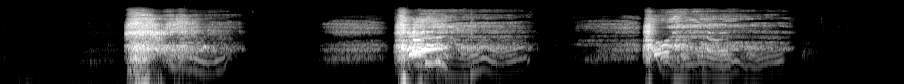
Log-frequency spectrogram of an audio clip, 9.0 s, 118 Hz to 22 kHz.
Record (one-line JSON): {"exhalation_length": "9.0 s", "exhalation_amplitude": 23766, "exhalation_signal_mean_std_ratio": 0.37, "survey_phase": "beta (2021-08-13 to 2022-03-07)", "age": "65+", "gender": "Male", "wearing_mask": "No", "symptom_runny_or_blocked_nose": true, "symptom_diarrhoea": true, "symptom_fatigue": true, "symptom_onset": "12 days", "smoker_status": "Never smoked", "respiratory_condition_asthma": false, "respiratory_condition_other": false, "recruitment_source": "REACT", "submission_delay": "2 days", "covid_test_result": "Negative", "covid_test_method": "RT-qPCR"}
